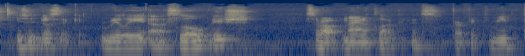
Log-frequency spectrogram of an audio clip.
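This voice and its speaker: A man speaks in a fairly low voice. Audible room echo and noticeable background noise surround him. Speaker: guitarist demonstrating gear. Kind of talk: casual gear rundown. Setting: at home. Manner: hesitant, many fillers; quiet.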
